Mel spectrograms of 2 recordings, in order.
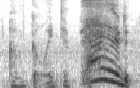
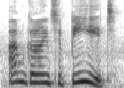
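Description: First: The vowel in bed sounds like eh. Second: The vowel in bed sounds like ee.

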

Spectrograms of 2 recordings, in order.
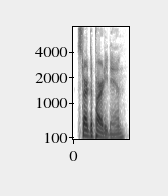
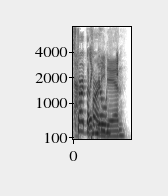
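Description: First: It is said with calmer, lower energy. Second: It is said with very high excited energy. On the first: The speaker calls it right. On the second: The speaker calls it wrong.

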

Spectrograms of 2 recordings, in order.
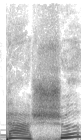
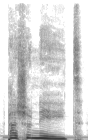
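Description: First: The word ends with a short, weak 'it' sound. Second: The word ends with a full 'eight' sound. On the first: The speaker calls it right. "it's passionate" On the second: The speaker calls it wrong. "It's not passionate"

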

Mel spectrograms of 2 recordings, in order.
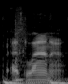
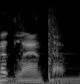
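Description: First: The middle T sound is dropped. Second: The middle T sound is pronounced. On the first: The speaker calls it right. "we skip the T. Say Atlanta" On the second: The speaker calls it wrong. "not Atlanta"

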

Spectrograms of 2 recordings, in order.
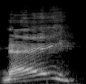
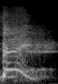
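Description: First: The vowel sounds like the one in 'day'. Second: The vowel sounds like the one in 'see'. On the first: The speaker calls it wrong. "What's a May?" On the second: The speaker calls it right. "It's me!"

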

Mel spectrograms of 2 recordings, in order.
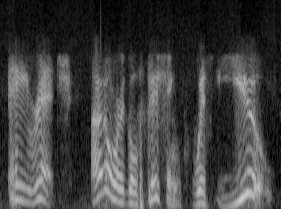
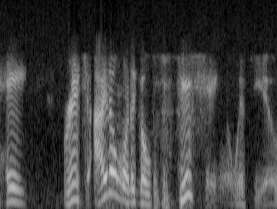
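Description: First: It sounds rejecting, objecting to Rich himself. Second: It sounds friendly, objecting only to fishing.

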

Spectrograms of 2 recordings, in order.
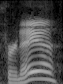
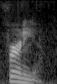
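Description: First: The name is said not rhyming with hernia. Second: The name is said rhyming with hernia. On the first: The speaker calls it wrong. "Not Fernia" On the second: The speaker calls it right. "It rhymes with hernia"

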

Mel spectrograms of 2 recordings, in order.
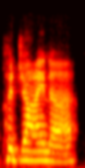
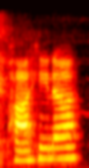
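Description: First: The middle consonant is a hard g sound. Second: The middle consonant is a breathy h sound. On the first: The speaker mispronounces the Spanish word with English habits. The speaker calls it wrong. "the kind of kid that would have ... said pagina" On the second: The speaker uses the proper Spanish pronunciation. The speaker calls it right. "instead of pahina"

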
